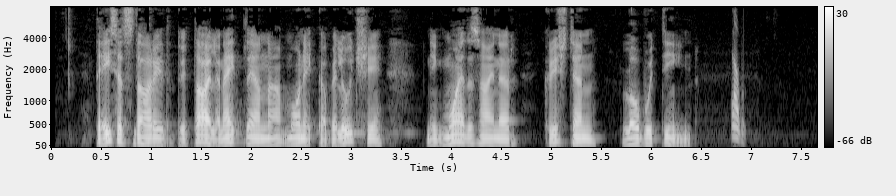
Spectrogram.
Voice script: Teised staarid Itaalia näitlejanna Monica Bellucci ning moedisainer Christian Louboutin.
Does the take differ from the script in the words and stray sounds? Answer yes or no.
yes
